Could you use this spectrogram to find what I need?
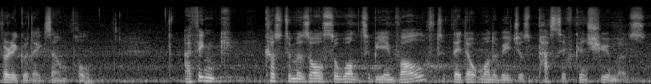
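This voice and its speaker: A man with a medium-pitched voice and ordinary pitch variation keeps a moderate pace while noticeable background noise plays. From UK. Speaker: author and creative economy expert. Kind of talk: panel discussion.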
